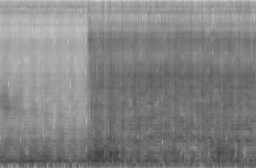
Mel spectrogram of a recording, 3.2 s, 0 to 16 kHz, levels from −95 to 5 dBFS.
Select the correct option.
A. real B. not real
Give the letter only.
B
